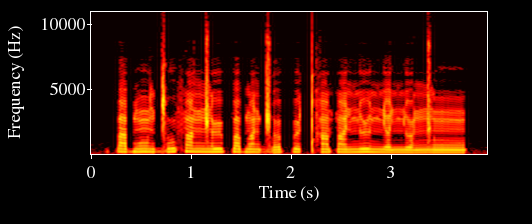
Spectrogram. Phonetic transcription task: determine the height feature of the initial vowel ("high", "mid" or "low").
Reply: low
